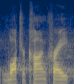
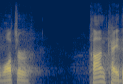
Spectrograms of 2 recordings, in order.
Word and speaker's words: Walter Cronkite: My dad always had a particular person that he, Walter Cronkite, I just butchered his name, Walter Cronkite, there it is,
